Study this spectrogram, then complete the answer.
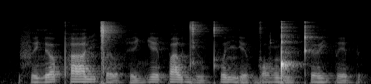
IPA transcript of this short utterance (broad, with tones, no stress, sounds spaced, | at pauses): f ɪ˩ lʲ ɒ˥ pʰ aː˥ nʲ ǀ ə˩ ʊ̯ h ɪ˩ ʎ e˥ p a˥ w dʲ uː˩ kʰ ʊ˥ nʲ ɛ˩ ʊ̯ ɡ u˥ lˠ ŋ͡ǃ i˩ kʰ ø˥ j p e˥ p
